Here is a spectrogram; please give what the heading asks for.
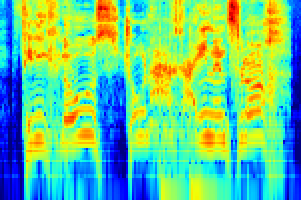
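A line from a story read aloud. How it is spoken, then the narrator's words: Loud bellow. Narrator (German): brüllte Yannick ziemlich laut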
